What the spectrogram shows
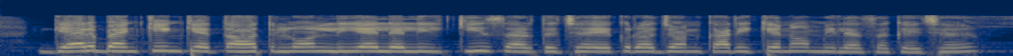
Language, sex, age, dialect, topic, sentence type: Maithili, female, 46-50, Angika, banking, question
